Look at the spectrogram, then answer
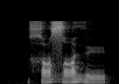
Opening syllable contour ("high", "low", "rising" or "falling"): rising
